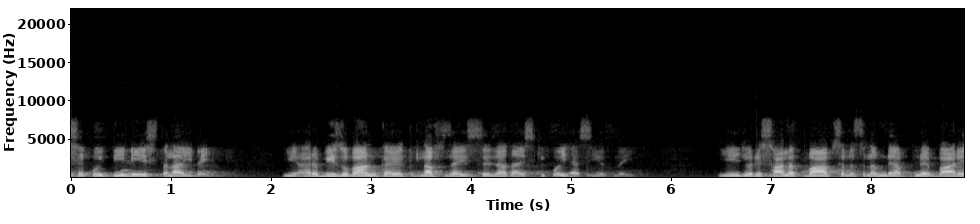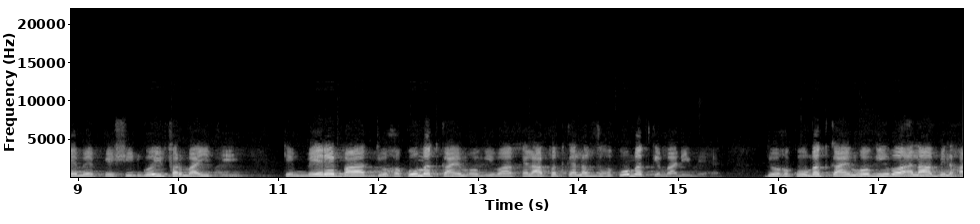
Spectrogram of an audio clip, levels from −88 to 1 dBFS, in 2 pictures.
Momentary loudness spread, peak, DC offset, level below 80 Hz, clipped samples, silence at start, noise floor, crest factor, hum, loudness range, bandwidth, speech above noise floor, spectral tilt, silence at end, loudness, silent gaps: 13 LU; -8 dBFS; under 0.1%; -64 dBFS; under 0.1%; 0 s; -72 dBFS; 18 dB; none; 5 LU; 7.8 kHz; 46 dB; -7 dB/octave; 0 s; -26 LUFS; none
